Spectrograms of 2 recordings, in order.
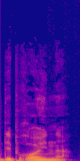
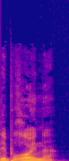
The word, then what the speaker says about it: De Bruyne: og han sier selv Kevin De Bruyne. En gang til. Kevin De Bruyne. Kevin De Bruyne.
